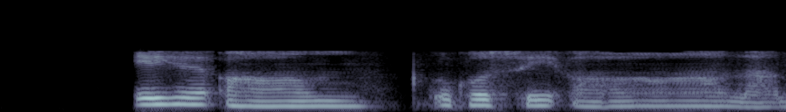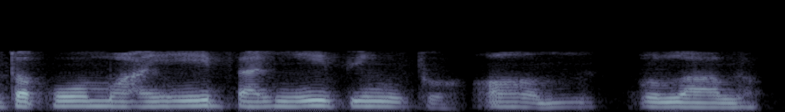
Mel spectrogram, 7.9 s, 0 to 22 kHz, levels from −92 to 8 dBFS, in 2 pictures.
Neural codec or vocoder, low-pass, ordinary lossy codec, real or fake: codec, 16 kHz, 0.8 kbps, ZipCodec; 7.2 kHz; AAC, 16 kbps; fake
